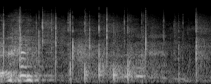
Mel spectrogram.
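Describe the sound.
A small group claps in quick, uneven bursts, sharp overlapping slaps, with voices murmuring underneath throughout.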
